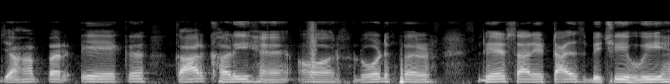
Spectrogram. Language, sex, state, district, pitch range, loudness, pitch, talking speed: Hindi, male, Jharkhand, Palamu, 110-125 Hz, -16 LUFS, 120 Hz, 135 wpm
